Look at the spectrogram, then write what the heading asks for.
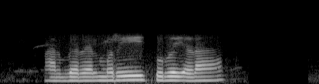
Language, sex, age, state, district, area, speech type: Santali, female, 45-60, West Bengal, Birbhum, rural, conversation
